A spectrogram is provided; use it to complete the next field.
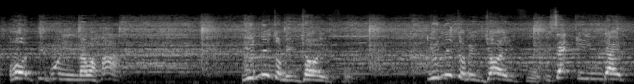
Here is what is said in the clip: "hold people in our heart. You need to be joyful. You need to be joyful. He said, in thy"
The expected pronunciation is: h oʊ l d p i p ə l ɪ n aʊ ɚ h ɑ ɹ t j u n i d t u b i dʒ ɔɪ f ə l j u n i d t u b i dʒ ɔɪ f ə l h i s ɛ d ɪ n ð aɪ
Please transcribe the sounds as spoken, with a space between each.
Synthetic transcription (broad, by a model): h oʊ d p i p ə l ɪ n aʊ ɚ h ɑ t j u n i d t u b i dʒ ɔɪ f ə l j u n i d t u b i dʒ ɔɪ f ə l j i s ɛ ɪ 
